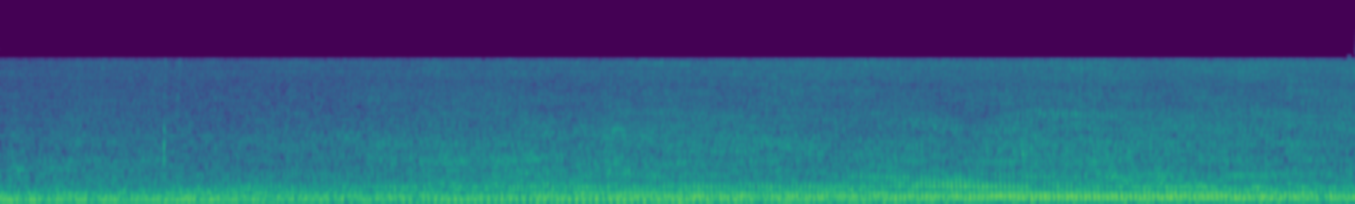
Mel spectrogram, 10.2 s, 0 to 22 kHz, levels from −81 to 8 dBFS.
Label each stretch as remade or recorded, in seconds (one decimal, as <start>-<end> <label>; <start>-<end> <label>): 0.0-0.5 recorded; 0.5-1.2 remade; 1.2-3.2 recorded; 3.2-3.8 remade; 3.8-8.4 recorded; 8.4-10.2 remade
